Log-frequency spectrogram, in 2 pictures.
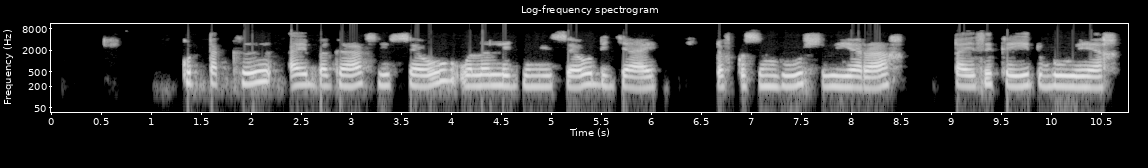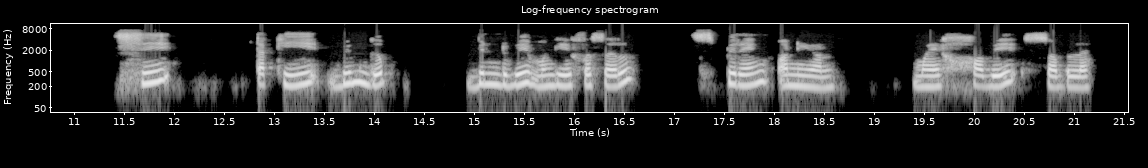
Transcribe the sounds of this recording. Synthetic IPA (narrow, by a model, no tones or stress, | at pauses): kutɐkʰːəɐjbɐɡaːsjisɛwwɐ̰lɐleɟːumjusɛwdiɟaːj | d̥ɐfkɔsimbuːswujɐɾaːx | tɐjsikɐjitbuwɛːx | si | tɐkʰːijibimɡəp̚ | bindubimɐŋɡifɐsɐl | spiɾiŋɔnjɔn | mɔjxɔbisɔblɐ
